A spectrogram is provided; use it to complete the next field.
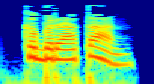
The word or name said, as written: keberatan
